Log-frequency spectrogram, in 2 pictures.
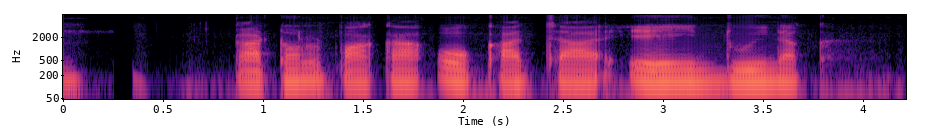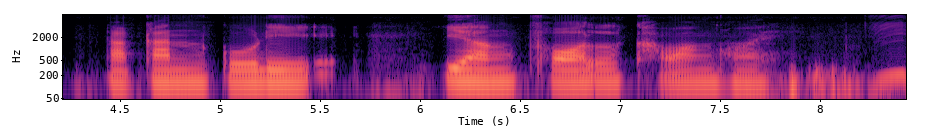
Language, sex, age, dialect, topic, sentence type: Bengali, male, 18-24, Rajbangshi, agriculture, statement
